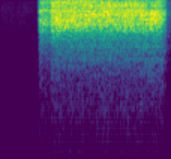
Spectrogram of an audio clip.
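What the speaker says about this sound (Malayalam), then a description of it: "നമ്മുടെ കുക്കർ അഞ്ച് വിസിലൊക്കെ വന്നിട്ടുണ്ട്" A loud, steady hiss of steam bursts suddenly from a pressure cooker whistle cooking mutton soup, holding for nearly two seconds before cutting off.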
